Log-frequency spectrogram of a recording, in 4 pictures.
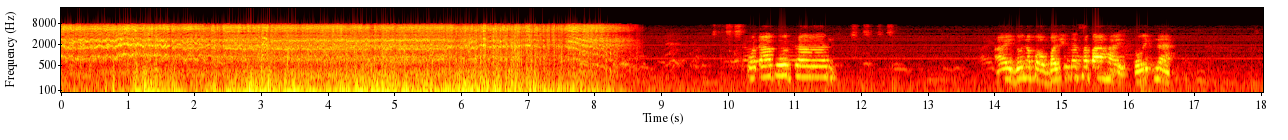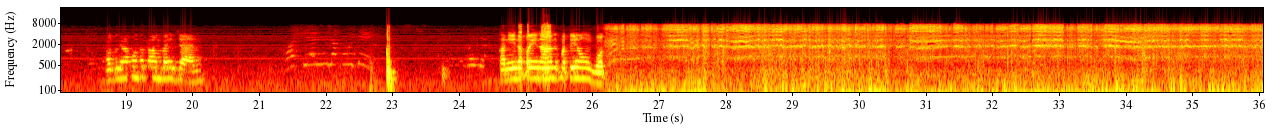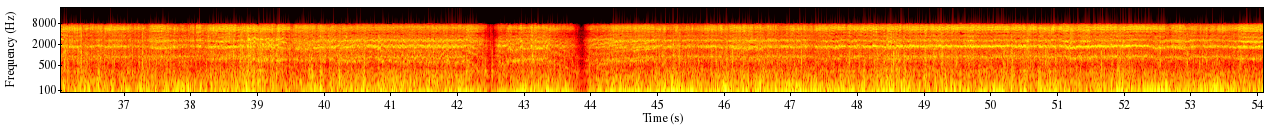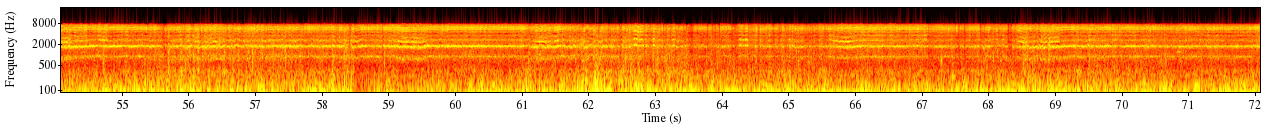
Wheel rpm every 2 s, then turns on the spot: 240, 220, 210, 200, 10, 0, 0, 0, 0, 0, 0, 0, 0, 160, 230, 230, 230, 230, 230, 210, 190, 120, 180, 230, 230, 230, 230, 230, 230, 230, 230, 230, 230, 230, 230, 230.
none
